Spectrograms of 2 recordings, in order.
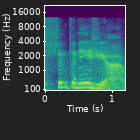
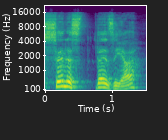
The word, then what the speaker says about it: synesthesia: I think it's synesthesia is how it's pronounced, and it's a it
